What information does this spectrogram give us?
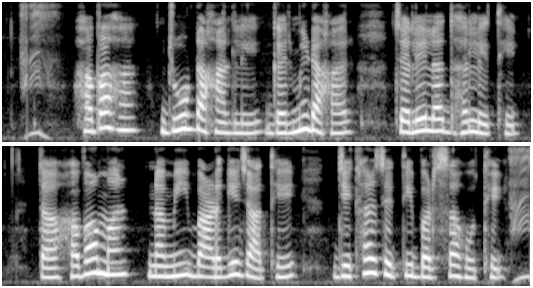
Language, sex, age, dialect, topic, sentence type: Chhattisgarhi, female, 25-30, Central, agriculture, statement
